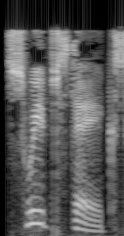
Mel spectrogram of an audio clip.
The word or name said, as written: sweepstakes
